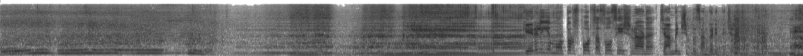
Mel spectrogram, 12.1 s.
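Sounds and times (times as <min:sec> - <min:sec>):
car engine revving hard: 0:00.0 - 0:08.0.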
